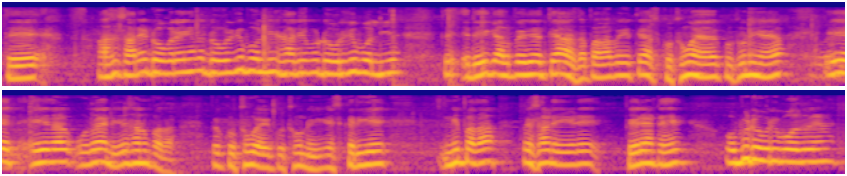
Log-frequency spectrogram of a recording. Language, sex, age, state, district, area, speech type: Dogri, male, 45-60, Jammu and Kashmir, Samba, rural, spontaneous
